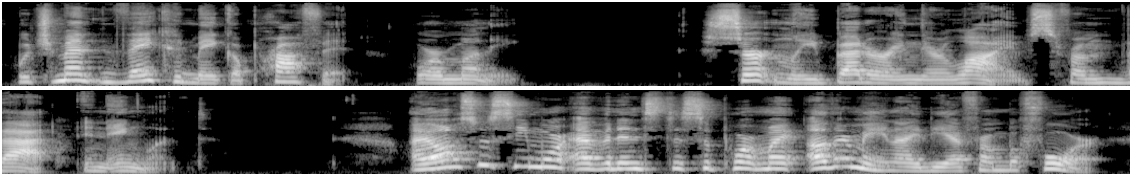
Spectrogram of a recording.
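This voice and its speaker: Woman teacher reading aloud, very lively pitch. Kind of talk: instructional read-aloud of a children's history book.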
